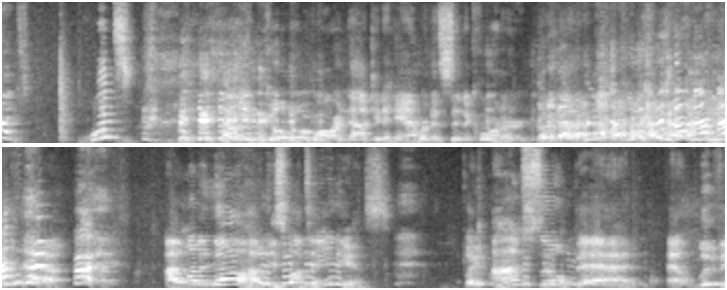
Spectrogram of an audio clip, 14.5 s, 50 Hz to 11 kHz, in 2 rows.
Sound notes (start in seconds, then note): 5.3 audience Laughs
